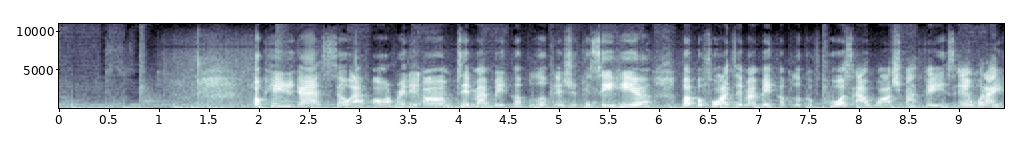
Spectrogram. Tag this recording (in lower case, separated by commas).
speech, music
